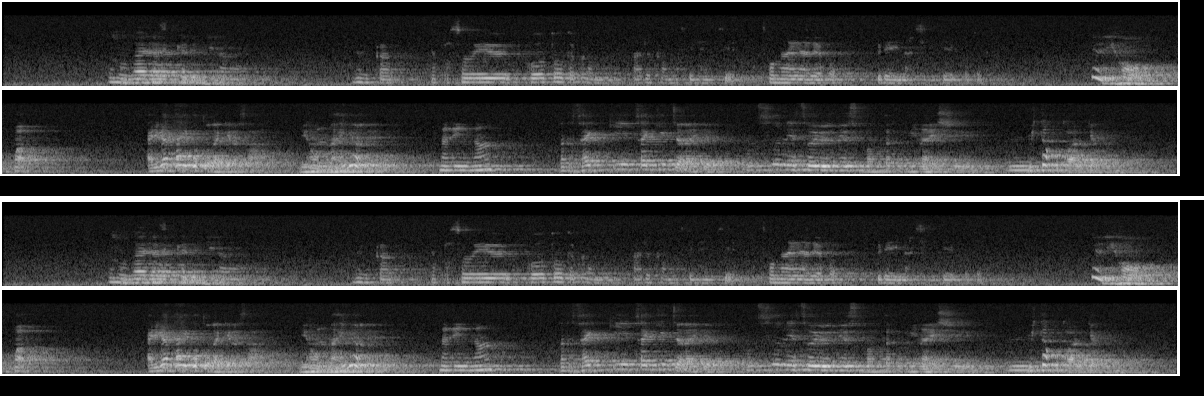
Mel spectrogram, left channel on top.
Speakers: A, on the left; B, on the right.
A: でも確かにさ、
B: 考えられてるね。
A: なんか、やっぱそういう強盗とかもあるかもしれんし、備えあれば憂いなしっていうことで。
B: でも日本、まあ、ありがたいことだけどさ、日本ないよね。
A: うん、ないな。
B: なんか最近、最近じゃないけど、この数年そういうニュース全く見ないし、
A: うん、
B: 見たことある逆に。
